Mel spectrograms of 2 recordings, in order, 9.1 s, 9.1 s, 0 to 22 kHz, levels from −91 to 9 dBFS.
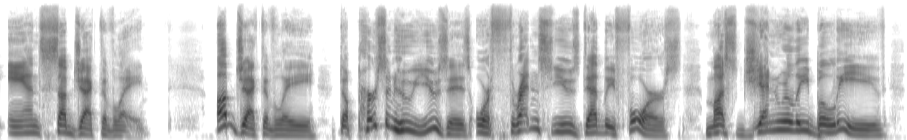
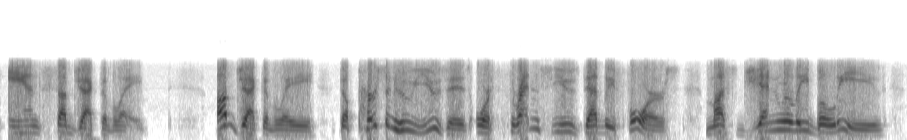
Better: first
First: none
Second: phone-call audio; poor line; nothing above 4 kHz

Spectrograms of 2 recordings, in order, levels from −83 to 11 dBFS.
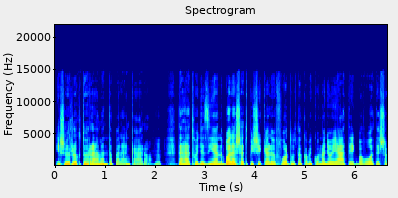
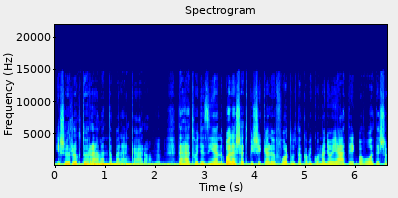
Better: first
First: none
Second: low rumble; noticeable; throughout; 15 dB below the speech

